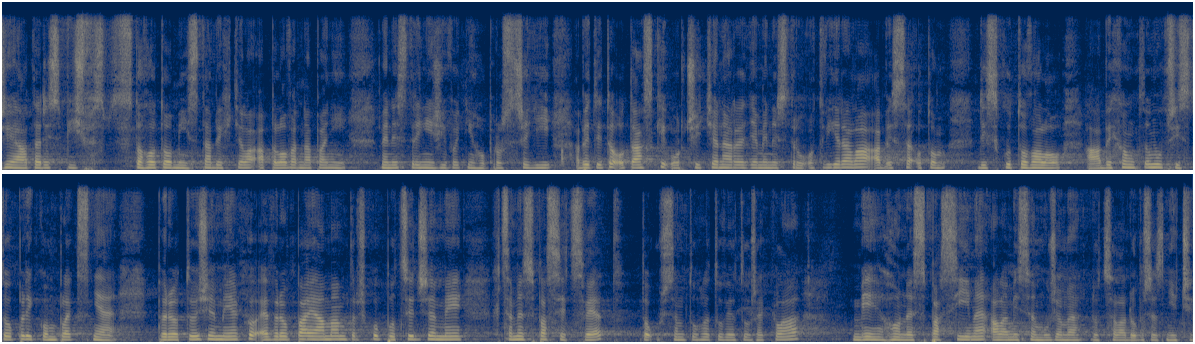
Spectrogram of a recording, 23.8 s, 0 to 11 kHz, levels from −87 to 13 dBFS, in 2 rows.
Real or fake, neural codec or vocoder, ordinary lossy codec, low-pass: fake; vocoder, 22.05 kHz, 80 mel bands, Vocos; Opus, 64 kbps; 9.9 kHz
